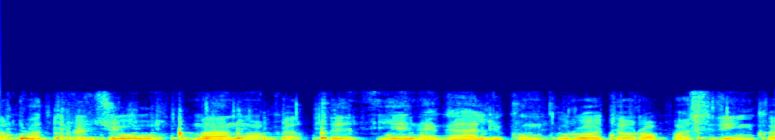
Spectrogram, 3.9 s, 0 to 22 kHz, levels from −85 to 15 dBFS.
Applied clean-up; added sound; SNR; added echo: neural mask model RNNoise.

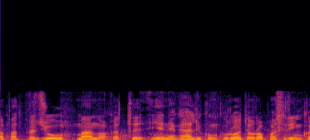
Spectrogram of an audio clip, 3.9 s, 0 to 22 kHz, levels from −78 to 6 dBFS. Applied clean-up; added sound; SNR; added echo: none; none; none; none.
